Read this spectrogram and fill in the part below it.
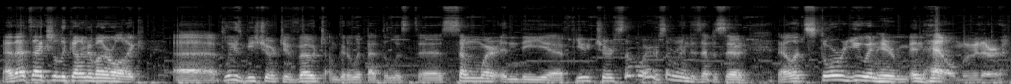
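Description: A young man with a Belgian accent, raspy from just waking up, giving rambling, joking commentary over a game he is playing and often stumbling over his words. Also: medium pitch, sing-song, a little fast, hardly any pauses, soft background music. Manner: rambling, stammering restarts, joking, laughs often. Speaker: let's play host. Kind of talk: casual gameplay commentary.

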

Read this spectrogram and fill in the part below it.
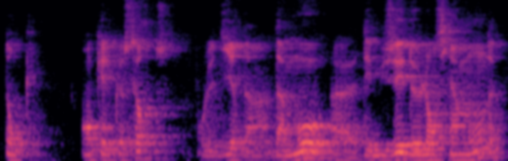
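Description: A man moderating a round-table discussion in an auditorium, speaking haltingly with many fillers and restarts. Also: on the low side. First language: not Arabic. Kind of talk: hesitant spoken introduction at a panel. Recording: echoey auditorium sound.

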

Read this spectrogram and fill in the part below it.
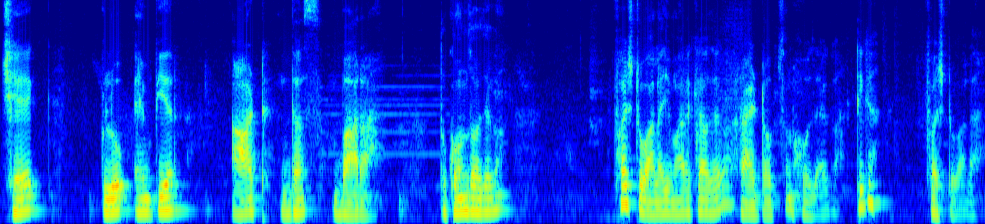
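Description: A man with a husky, slightly breathy voice works through a mock test as a teacher. His pitch sits in an ordinary middle range. He repeats the answers and keeps calling his viewers friends. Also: lively intonation, moderate pace, pauses often. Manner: repetitive, addresses viewers as friends. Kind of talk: exam question walkthrough.

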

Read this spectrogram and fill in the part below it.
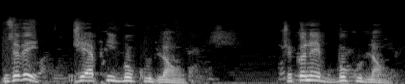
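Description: Animated male voice-over narrator. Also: fairly high pitch, moderate pace, soft background music. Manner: animated storytelling, acting out quoted dialogue. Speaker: voice-over translator. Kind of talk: French voice-over of a lecture.

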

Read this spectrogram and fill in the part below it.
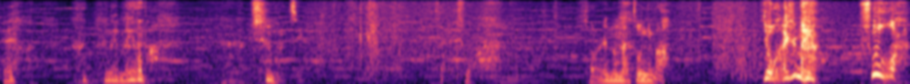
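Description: A man's voice: medium pitch, wildly swooping pitch, a little slow, long pauses, warm tone, soft background music. An actor playing a possessive, taunting young man who talks crudely and commandingly in an audio drama. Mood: possessive, demanding. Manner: taunting, demanding. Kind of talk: Chinese audio drama acting.

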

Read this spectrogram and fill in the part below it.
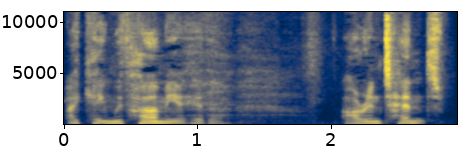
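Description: An actor playing a dazed, apologetic young lover just woken, speaking hesitantly in a Shakespearean radio drama. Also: male voice, fairly high pitch, dry recording, natural voice. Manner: hesitant, halting.

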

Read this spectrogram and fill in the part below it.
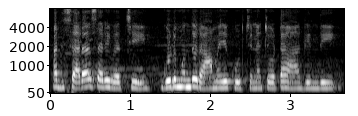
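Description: A woman's voice: medium pitch, fairly even intonation, moderate pace, dark tone. A woman reading a scripted story as a storyteller. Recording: music behind the voice. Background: background music.

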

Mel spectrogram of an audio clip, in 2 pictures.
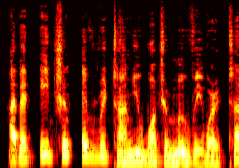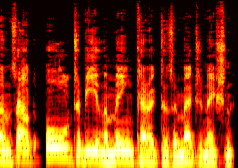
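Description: A man's voice: medium pitch, dry recording. A man narrating a video game in a dry, sarcastic, condescending way.

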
